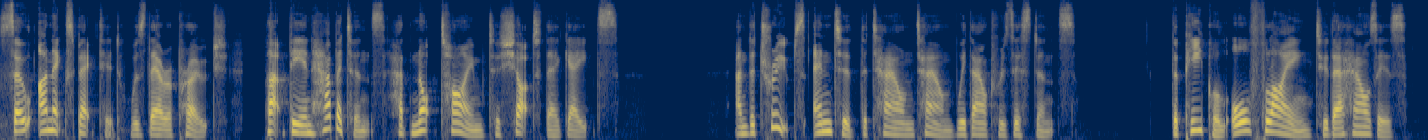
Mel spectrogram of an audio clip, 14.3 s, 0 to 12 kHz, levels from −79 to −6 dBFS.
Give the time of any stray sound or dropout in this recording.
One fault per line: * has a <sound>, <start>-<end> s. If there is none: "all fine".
all fine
